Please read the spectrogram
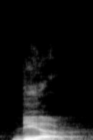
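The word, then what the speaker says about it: deer: vowel দুটির উচ্চারণটা হবে ইয়া এরকম ইয়া এরকম উচ্চারণ হবে যেমন উদাহরণস্বরূপ দেখো ডি ডাবল ই আর ডিয়ার এখানে লক্ষ্য করো যে ডিয়ার শব্দের শেষে কি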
